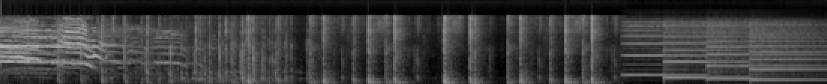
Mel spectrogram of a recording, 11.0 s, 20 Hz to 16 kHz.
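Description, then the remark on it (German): Children's excited voices and a rapid clatter of footsteps echo through a stairwell as school lets out at 12 or 1 pm at the Heinkrabenschule, followed by a ringing chime of several descending bell tones from the school gong. “Um 12 oder 13 Uhr ist Schulschluss. Dann klingt es im Treppenhaus so.”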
